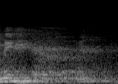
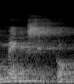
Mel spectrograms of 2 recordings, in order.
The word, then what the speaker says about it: México: El caso de México. México es una palabra náhuatl. Va a ser incorporada al castellano con la pronunciación correspondiente al sonido que tenía en náhuatl, que era palatal sordo.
